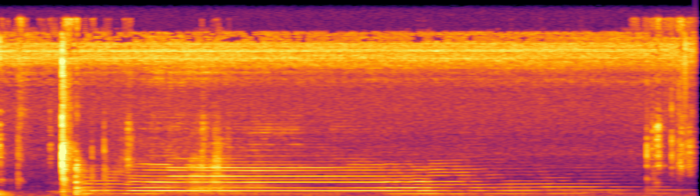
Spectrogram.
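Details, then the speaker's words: Novolux floor scrubber water pump being primed by pulling on a syringe attached via soft hose to the water pump port: a thin whistling squeal rises as suction builds, meaning the stuck pump diaphragm has come unstuck. "Voilà, nous avons entendu ce bruit. Cela veut dire que la pompe à eau, la membrane est décollée."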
